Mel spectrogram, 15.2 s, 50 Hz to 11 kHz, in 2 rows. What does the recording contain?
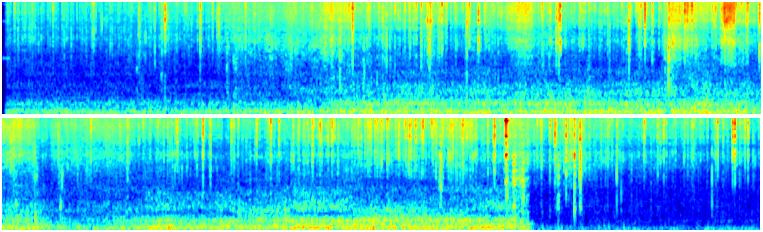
somerset fire 2
recording of a fireplace in somerset
field-recording, fire, somerset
